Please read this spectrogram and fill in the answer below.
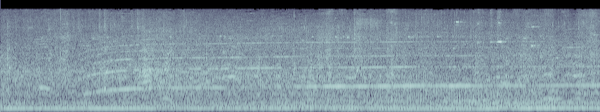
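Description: Engines of vintage military vehicles, a WWII-style jeep and army trucks, running as they drive slowly past on grass. A thin, steady, whine-like tone rises in about a second in and holds.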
